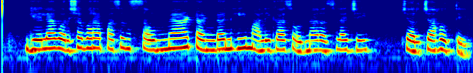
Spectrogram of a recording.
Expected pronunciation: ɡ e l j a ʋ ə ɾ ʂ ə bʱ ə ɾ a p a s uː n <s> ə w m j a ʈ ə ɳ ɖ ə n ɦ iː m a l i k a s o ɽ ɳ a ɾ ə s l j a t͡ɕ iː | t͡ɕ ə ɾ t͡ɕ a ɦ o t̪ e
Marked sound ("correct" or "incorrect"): correct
